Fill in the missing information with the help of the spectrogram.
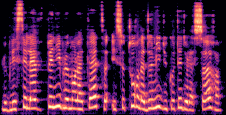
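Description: A woman reading a story aloud in measured, solemn narration. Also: high voice, darkish tone. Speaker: reader. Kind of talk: audiobook narration.

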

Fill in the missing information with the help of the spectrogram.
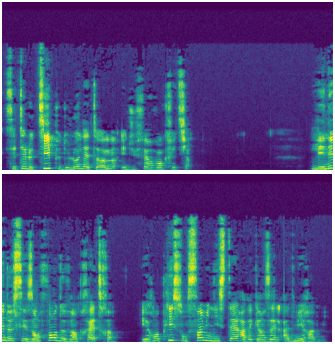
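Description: A woman reading a story aloud in measured, solemn narration. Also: sits high. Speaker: reader. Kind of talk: audiobook narration.

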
